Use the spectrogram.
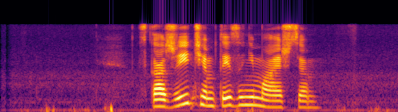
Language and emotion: Russian, neutral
